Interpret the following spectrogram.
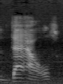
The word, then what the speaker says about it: Dalles: It says at Horse Thief Meadows near the Dalles, wherever. I guess that's how you pronounce it. D-A-L-L-E-S. Dale, yeah, Dow? Dalles. All right, yeah, near the Dalles.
